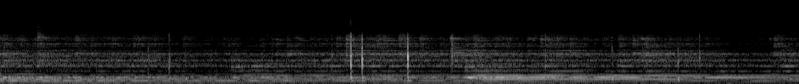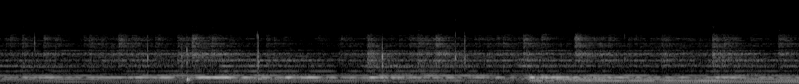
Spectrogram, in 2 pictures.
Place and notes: Maintenon, France - Barrier
Playing with a new metallic barrier surrounding the college school. I noticed these huge steel bars would be perfect to constitude a gigantic semantron. So I tried different parts. Recorded with a contact microphone sticked to the bars.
